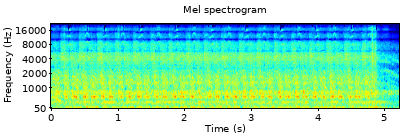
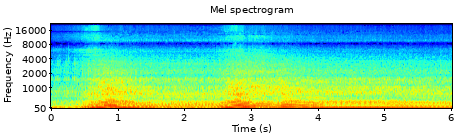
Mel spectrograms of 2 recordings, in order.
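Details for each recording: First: 1982 Sea Ray boat engine: starter cranks at a steady four beats a second with no firing; fuel reached the carburettor only when poured in, as the fuel pump delivers no fuel through the line. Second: 1982 Sea Ray boat engine running on its own fuel after revival, water pumping out the side: smooth, even idle that picks up cleanly through two blips and settles back steady; normal running.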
